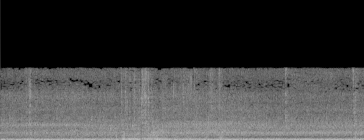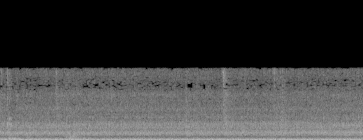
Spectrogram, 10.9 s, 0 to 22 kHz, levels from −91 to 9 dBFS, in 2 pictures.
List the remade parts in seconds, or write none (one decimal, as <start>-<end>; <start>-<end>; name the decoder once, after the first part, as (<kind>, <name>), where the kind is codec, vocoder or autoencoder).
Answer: 0.5-3.5 (vocoder, BigVGAN v2); 8.2-8.7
